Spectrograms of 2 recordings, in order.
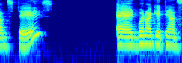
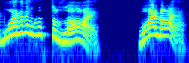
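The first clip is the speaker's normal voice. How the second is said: high-pitched plea, louder on the repeat; exasperated disbelief; 9 semitones higher, 5 dB louder than usual. Real, not acted. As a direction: demand an answer, pitch and volume climbing. Asks in exasperation why they lie.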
